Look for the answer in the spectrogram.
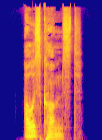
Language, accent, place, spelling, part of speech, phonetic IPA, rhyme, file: German, Germany, Berlin, auskommst, verb, [ˈaʊ̯sˌkɔmst], -aʊ̯skɔmst, De-auskommst.ogg
- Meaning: second-person singular dependent present of auskommen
